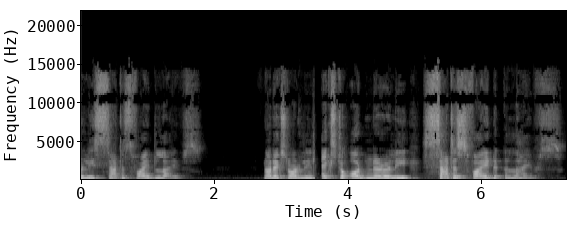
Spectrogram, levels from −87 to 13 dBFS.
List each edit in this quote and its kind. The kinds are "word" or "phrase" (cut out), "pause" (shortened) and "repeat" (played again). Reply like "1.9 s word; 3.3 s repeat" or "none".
3.5 s word

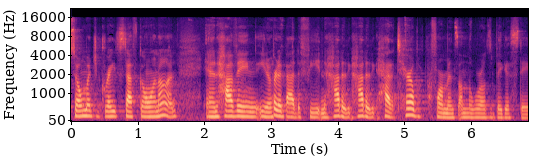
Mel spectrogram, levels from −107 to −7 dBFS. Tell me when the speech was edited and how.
3.0 s word; 4.2 s repeat

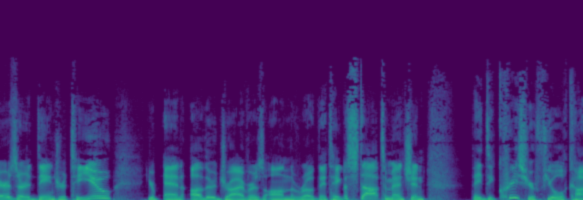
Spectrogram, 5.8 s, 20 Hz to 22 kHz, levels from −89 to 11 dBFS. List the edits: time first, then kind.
1.6 s word; 3.4 s word; 3.8 s word

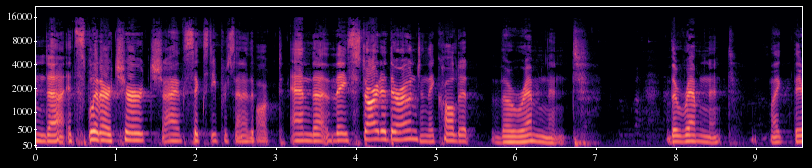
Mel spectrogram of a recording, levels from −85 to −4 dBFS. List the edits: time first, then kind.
1.8 s word; 2.7 s word; 3.1 s pause; 3.7 s word; 4.8 s word; 5.5 s pause; 7.0 s pause

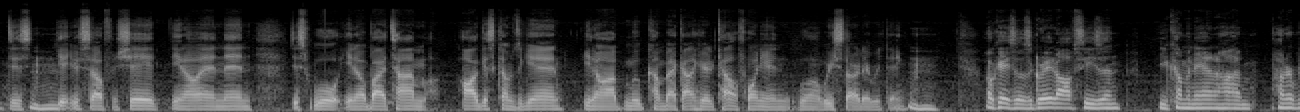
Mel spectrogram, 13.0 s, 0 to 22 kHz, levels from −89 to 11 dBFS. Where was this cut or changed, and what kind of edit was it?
5.7 s pause; 11.4 s pause

